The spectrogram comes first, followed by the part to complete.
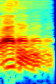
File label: "button", vox; Source Engine; bshift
